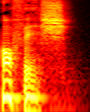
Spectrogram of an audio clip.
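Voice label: "offish", British English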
